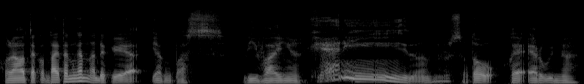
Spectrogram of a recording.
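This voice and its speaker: A young man, rambling casually and excitedly about himself into a close microphone. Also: sits low, moderate pace, gravelly. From Indonesia. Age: young adult. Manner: rambling, animated, exclamatory, often breaking into giggles. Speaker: YouTube creator and amateur voice actor. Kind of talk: casual, unscripted storytelling about oneself. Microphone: close USB microphone.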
